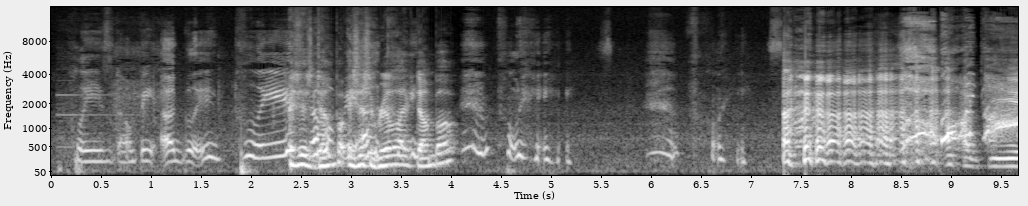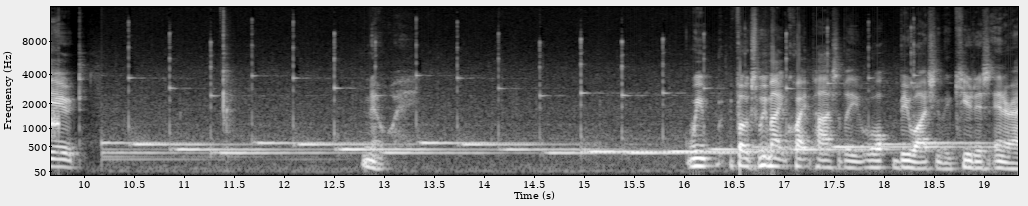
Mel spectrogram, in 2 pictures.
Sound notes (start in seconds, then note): 7.3 laughing; 8.5 owner gasps; 13.6 peaceful music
